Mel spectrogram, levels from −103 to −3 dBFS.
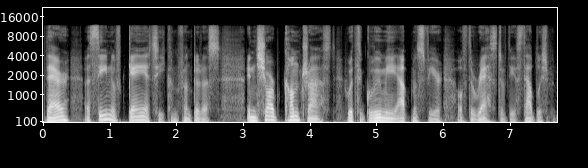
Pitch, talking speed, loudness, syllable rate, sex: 95 Hz, 155 wpm, -19 LUFS, 5.0 syllables/s, male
